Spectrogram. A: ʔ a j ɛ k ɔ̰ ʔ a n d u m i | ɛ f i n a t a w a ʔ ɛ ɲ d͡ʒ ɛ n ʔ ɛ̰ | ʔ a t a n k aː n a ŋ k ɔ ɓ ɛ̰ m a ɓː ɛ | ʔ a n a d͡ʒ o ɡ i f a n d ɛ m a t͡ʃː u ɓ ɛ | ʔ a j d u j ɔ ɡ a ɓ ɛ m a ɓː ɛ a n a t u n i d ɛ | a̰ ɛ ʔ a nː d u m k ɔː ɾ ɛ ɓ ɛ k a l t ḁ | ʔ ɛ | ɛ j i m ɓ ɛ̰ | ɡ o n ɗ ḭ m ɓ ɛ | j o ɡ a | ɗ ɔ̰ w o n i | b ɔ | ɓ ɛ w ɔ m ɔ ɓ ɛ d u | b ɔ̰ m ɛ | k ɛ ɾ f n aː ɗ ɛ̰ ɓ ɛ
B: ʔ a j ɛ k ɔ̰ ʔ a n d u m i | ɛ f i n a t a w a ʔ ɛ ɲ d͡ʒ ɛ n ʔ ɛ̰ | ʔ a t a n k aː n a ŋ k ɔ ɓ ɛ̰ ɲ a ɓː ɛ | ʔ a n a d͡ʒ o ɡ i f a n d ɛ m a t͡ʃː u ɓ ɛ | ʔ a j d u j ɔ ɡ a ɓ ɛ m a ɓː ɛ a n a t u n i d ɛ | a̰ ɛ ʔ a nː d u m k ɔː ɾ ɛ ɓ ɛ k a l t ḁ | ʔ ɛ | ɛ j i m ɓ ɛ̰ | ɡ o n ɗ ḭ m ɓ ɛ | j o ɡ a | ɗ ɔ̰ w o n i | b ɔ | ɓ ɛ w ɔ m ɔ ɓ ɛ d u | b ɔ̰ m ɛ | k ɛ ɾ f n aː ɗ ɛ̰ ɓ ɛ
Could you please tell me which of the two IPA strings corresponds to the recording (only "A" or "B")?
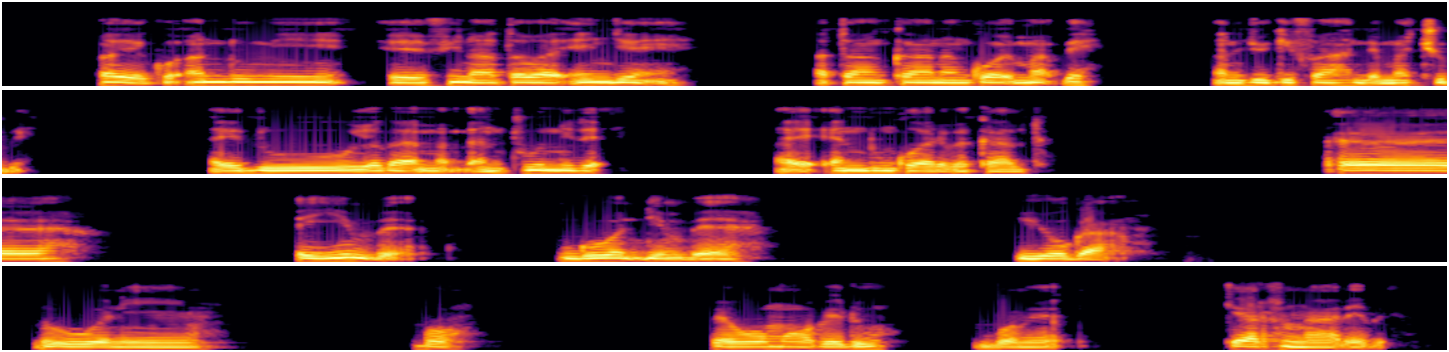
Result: A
